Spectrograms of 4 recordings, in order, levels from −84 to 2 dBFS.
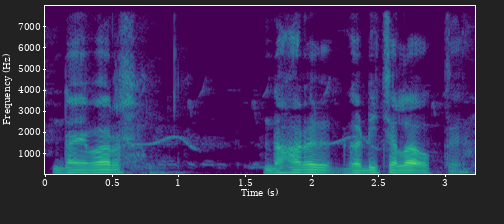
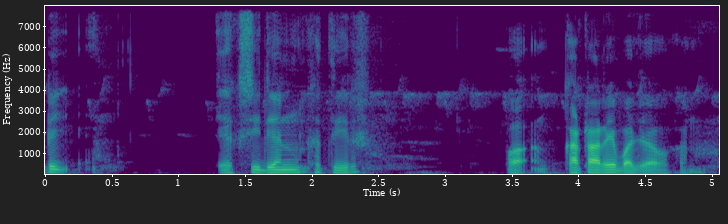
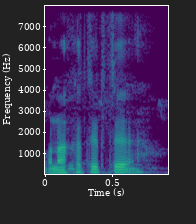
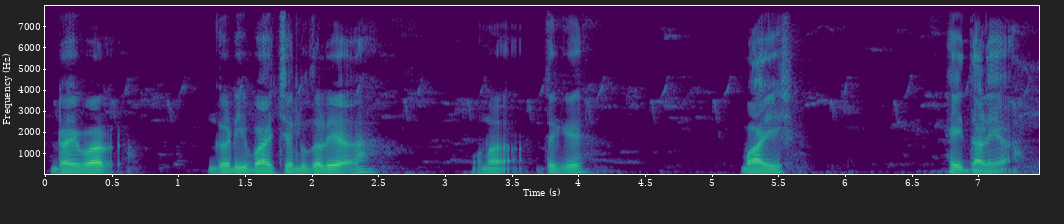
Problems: background sounds at intervals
